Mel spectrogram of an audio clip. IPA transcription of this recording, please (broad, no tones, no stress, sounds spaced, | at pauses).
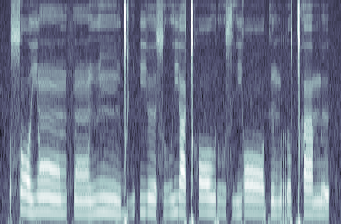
s ɔ j ɔ̃ː m f ɔ̃ː ɲ ĩː ɡ͡ǀ i̤ | j ʏ s o̤ j a ǀʰ ɔː u̯ ɾ o̤ s i̤ j ɔː kʲ õ m r o ǀʰ aː m ʏ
